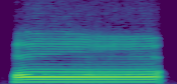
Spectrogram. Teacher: এটা গলার শেষ ভাগ থেকে।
